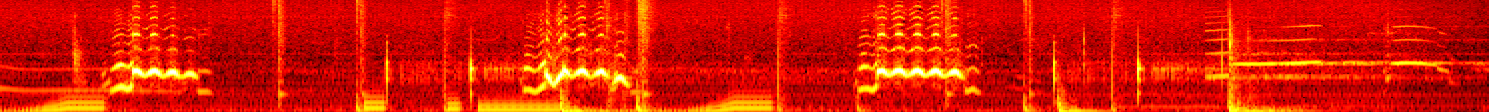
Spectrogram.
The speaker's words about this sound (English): Loon. A group of aquatic birds found in many parts of North America and northern Eurasia.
